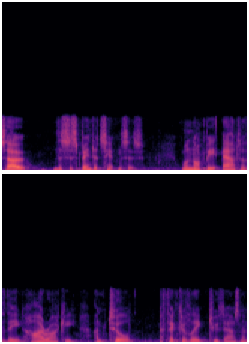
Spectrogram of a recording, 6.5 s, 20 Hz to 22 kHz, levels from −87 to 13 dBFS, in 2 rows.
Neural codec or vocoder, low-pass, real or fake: codec, 24 kHz, 0.9 kbps, WavTokenizer, small release; 7.2 kHz; fake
